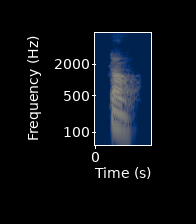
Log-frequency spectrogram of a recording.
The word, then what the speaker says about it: tough: Tough. Ini dibacanya jangan ragu-ragu, tough. Tough.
